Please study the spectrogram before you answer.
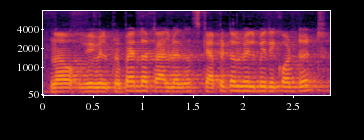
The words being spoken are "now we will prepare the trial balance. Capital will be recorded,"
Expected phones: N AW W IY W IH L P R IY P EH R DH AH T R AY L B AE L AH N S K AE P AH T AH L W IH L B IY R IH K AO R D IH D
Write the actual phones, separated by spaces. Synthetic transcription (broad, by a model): N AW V IY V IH L P R IY P EH R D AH T R AY L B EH N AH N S K AE P AH T AH L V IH L B IY R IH K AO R D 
